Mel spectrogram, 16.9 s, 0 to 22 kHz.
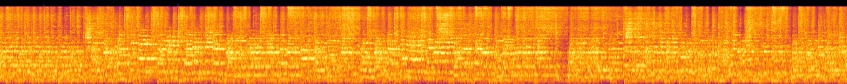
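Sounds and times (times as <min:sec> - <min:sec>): steel pan orchestra playing: 0:00.0 - 0:16.9.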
